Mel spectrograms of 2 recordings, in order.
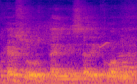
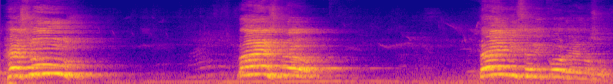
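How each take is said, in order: First: Low, soft plea; inward cry. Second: Loud, high pleading shout; crying out. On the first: Sinner pleading privately to Jesus, quiet inward cry. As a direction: pray it under the voice, as if only inwardly. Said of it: "quizás para adentro". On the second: Lepers begging Jesus from a distance, crying out loudly. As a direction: call from far off for mercy. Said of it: "alzaron la voz diciendo". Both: Acted.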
